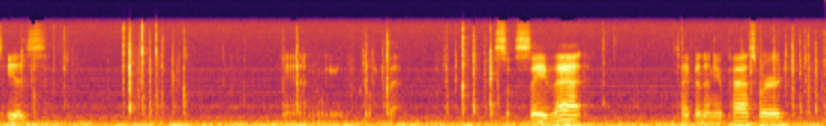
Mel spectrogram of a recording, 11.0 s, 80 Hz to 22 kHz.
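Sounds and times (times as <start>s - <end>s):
steady low hum: 0.0s - 11.0s
keyboard typing: 1.6s - 2.6s, 5.9s - 6.7s, 10.0s - 11.0s.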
